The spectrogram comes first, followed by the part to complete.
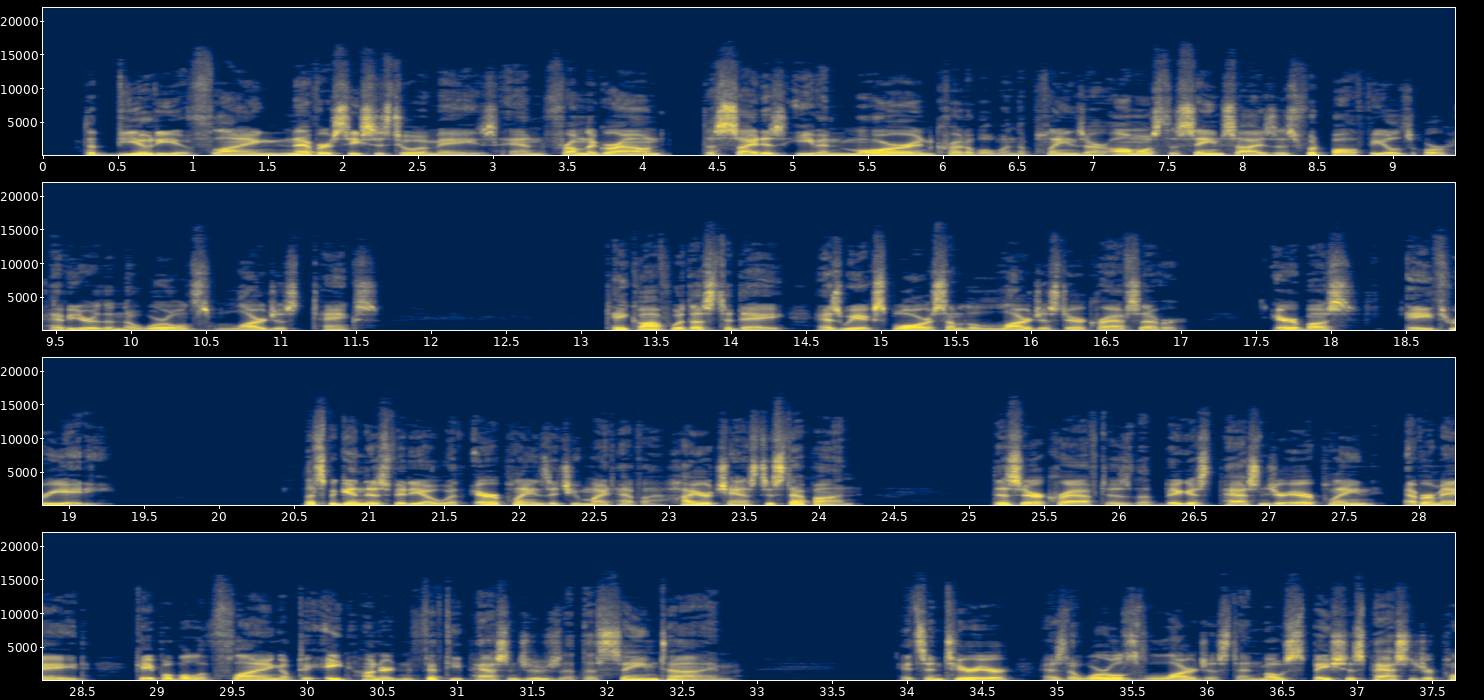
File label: Commercial; Airbus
